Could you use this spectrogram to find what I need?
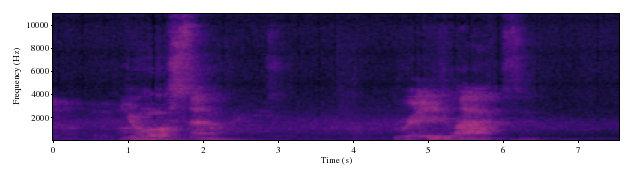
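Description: A man speaks calmly and slowly in a soothing tone.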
